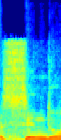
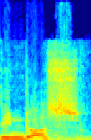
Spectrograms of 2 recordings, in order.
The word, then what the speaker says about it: Sindhu: these people as Hindus the ancient Greeks used to mispronounce the river Sindhu as indos when Alexander invaded the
